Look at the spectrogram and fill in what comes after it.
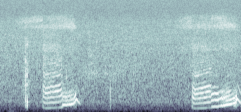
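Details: A cat snores in its sleep, two squeaky, rising, reedy breaths roughly three seconds apart over a faint hiss, with a couple of soft clicks.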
